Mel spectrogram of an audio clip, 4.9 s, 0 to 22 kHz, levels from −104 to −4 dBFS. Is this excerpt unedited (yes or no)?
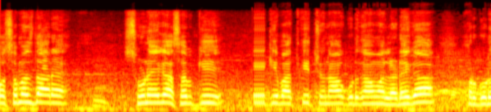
no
